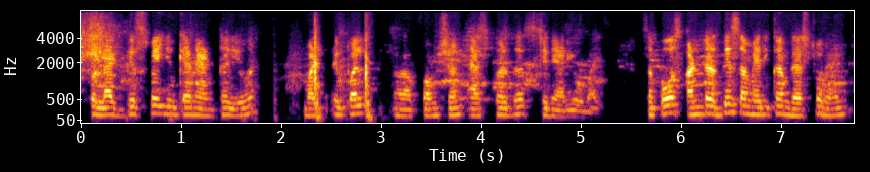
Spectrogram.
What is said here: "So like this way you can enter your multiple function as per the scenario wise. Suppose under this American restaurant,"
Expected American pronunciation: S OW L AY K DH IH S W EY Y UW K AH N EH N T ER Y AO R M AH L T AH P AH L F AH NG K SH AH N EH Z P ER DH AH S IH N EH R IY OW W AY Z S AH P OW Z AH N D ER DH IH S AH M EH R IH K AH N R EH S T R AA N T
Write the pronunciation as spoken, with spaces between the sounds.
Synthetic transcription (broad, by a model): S OW L AY K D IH S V EY Y UW K AH N EH N T ER Y AO R M AH L T AH P AH L F AH NG K SH AH N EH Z F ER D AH S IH N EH R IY OW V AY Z S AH P OW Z AH N D ER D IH S AH M EH R IH K AH N R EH S T R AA N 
